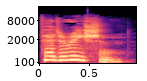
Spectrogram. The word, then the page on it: federation: British English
